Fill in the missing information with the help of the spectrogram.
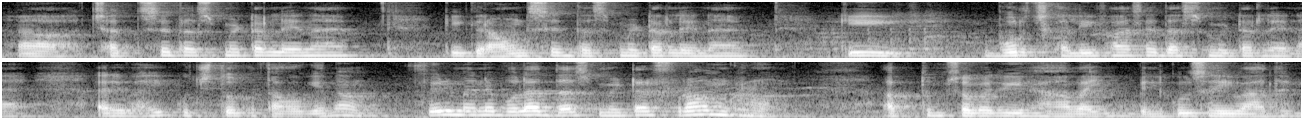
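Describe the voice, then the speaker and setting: Young man, twenties, casual tutor, mellow tone, self-answering questions, echoey room. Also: on the high side, slight background noise. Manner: asks questions and answers them himself, calls listeners brother; repeats a stock phrase of agreement. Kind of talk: casual classroom explanation. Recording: roomy echo.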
